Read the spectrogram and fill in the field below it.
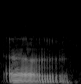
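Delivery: usual speaking voice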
